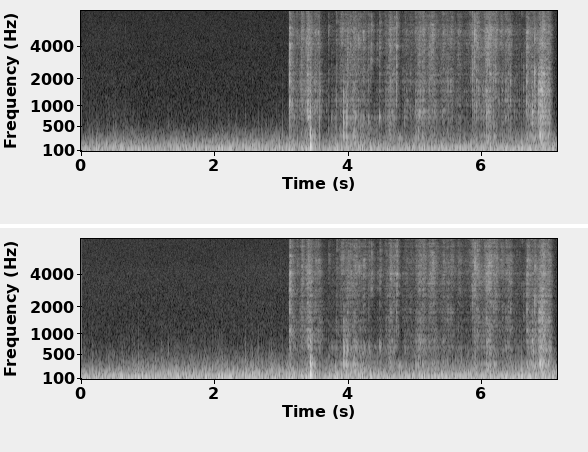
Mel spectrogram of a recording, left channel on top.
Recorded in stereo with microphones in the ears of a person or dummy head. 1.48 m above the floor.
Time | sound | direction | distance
3.1 | a drawer | 15° left (ahead or behind) | 0.5 m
